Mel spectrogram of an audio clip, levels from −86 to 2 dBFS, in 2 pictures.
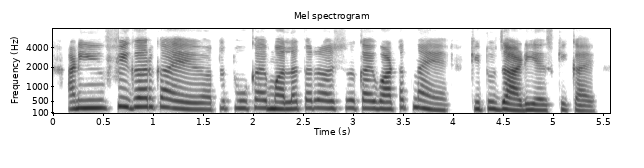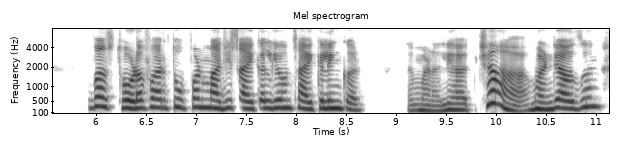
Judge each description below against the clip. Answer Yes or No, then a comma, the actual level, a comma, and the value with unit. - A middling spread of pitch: Yes, average, 3.6 semitones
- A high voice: Yes, very high, 255 Hz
